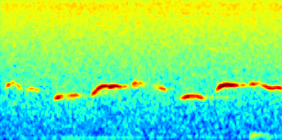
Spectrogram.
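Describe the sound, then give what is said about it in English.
Soft whistling from a person trying to stay calm: a wavering, meandering tune of a few held and sliding notes, faint and alone with no talk. “he's kind of whistling. He's like trying to keep his mind off of the cemetery that's next to him”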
